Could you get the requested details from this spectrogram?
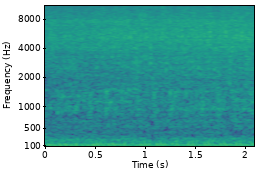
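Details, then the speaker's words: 2006 Trailblazer SS AWD V8 after Speed Engineering long-tube headers, y-pipe, FTI 3200 stall converter and retune, 4-inch intake: deep steady burble, even low rumble, no ticks or misses, loud through headers; normal idle. "Oh, that sounds good. I like that little snap when it starts. It's all that air sucking into the 4-inch."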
